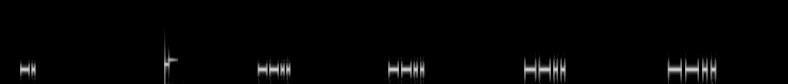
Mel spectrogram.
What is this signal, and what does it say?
Morse code, heard as a keyed tone, about 38 wpm, spaced as for 8 wpm, 700 Hz. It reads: N ZZZZ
